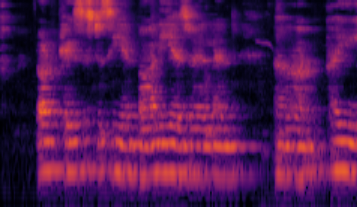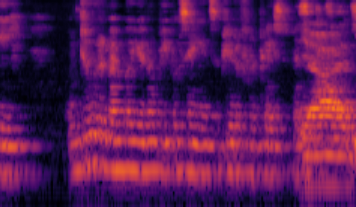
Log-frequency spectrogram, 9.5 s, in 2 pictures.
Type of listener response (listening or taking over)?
taking over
